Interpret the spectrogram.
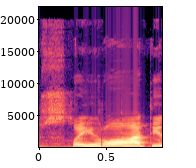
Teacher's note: سواد مستعلیہ ہے، موٹا کر کے پڑھا جائے گا. رو بھی موٹا کر کے پڑھا جائے گا.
